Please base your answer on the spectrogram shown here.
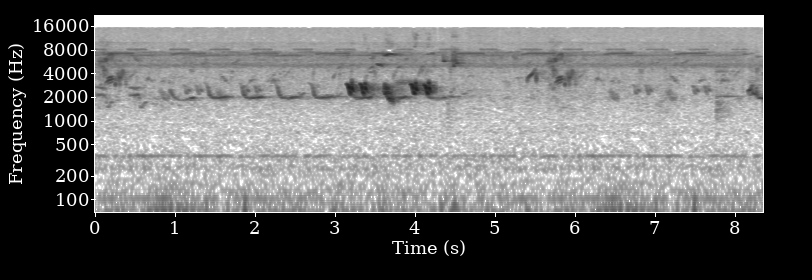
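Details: Wild Vermilion flycatcher, a quick burst of sharp, tinkling notes rising into a brief trill near the middle, then quieter scattered chirps over constant high hiss and low background rumble.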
